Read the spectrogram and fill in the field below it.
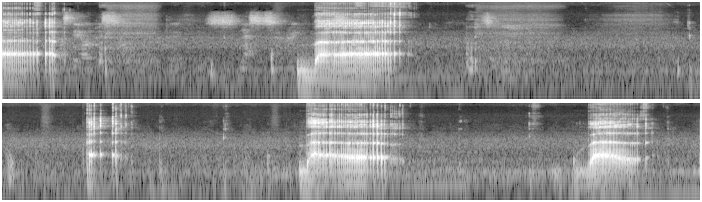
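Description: Several long voiced burps with quiet talk and room noise between them.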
